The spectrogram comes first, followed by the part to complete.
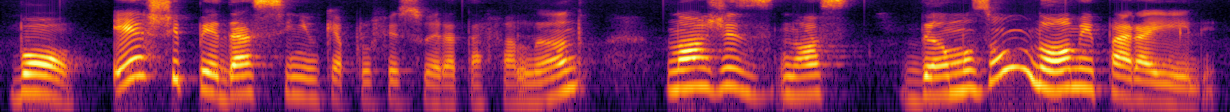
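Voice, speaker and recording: A female primary school teacher with a Brazilian Portuguese accent records a video lesson for young children. Her fairly high voice is sing-song and slow, stretching out syllables and asking lots of rhetorical questions.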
